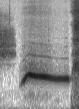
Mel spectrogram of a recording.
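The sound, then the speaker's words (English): Someone whistles one clear, sustained note that slides up briefly and then holds steady, like a bird call. It is fairly loud, with short breathy hisses just before and after. “Just whistles at me.”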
